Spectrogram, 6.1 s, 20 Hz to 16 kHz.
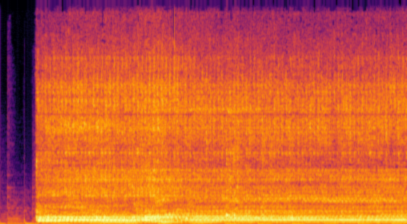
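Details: Saeco Incanto HD8911/09 espresso machine after burnt control board replaced and reassembly from owner's disassembly, first coffee: steady pump hum with an even, fast buzzing pulse as coffee is drawn; brews smoothly with no odd noises.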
